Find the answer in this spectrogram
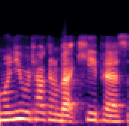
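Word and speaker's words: KeePass: And when you were talking about KeyPass, is that the one that's spelled K-E-E? It's not spelled key like K-E-Y. It's spelled K-E-E. My wife actually, she gets a hoot out of saying keep ass.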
